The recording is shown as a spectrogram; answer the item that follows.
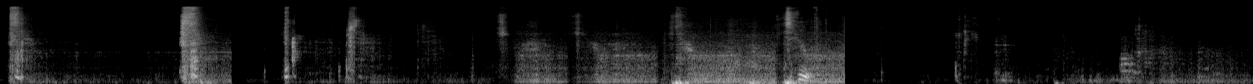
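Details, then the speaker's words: Person who sneezes 4 to 12 times per bout, sneezes recorded over two months: several sharp, explosive bursts with quieter noises between, a run of sneezes in a small room. "I sneeze between 4 to 12 times per sneeze. Thank you. Everyone that knows me knows to wait till I'm done to say bless you."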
